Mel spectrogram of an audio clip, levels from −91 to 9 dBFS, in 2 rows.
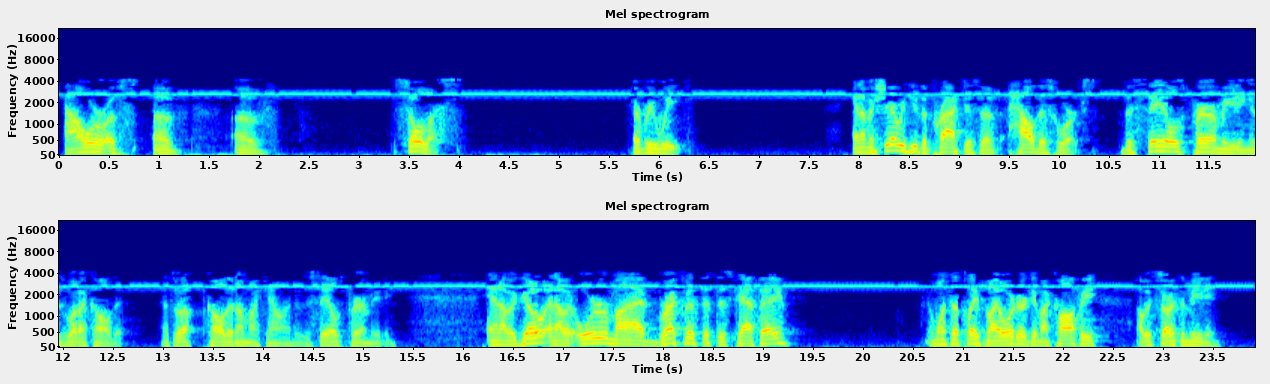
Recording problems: garbled, watery; badly; nothing above 4 kHz
muffled; very slightly; fading above 1.5 kHz
high-pitched whine; noticeable; throughout; 2.5 kHz, 20 dB below the speech

